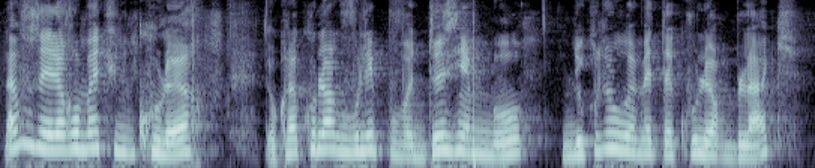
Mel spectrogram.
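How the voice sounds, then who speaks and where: A man's voice: high-pitched, brisk, darkish tone. Stuffy-nosed teen boy hesitating through a tutorial. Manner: hesitant, filler-heavy, repeats "donc voilà". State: has a head cold. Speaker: gaming YouTuber. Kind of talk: game tutorial voice-over.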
